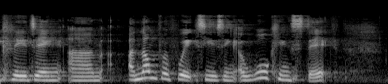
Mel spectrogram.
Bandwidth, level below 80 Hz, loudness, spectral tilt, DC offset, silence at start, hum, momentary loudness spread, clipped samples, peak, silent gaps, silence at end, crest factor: 11 kHz; -70 dBFS; -23 LUFS; -3.5 dB/octave; under 0.1%; 0 s; none; 6 LU; under 0.1%; -6 dBFS; none; 0.15 s; 16 dB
